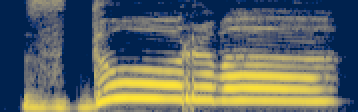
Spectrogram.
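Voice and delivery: high, long drawn-out cheer; delighted child's cry. A narrator's reading. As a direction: cry out gleefully like a girl. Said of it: "закричала Катя". (восторженный протяжный детский крик)

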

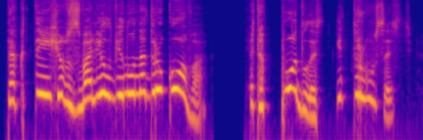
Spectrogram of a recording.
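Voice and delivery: high, loud outraged accusation; angry and contemptuous. Acted. Elizabeth accuses Martin of theft, high and furious. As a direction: hurl it at him, betrayed and furious. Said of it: "сама ещё больше разозлилась".

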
